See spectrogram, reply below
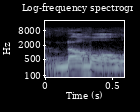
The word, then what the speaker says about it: Numel: Wait, the running shoes are on the other foot, because normally I'm the one that says it wrong, but it seems that in this instance that Numel, which was your guess, was correct.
